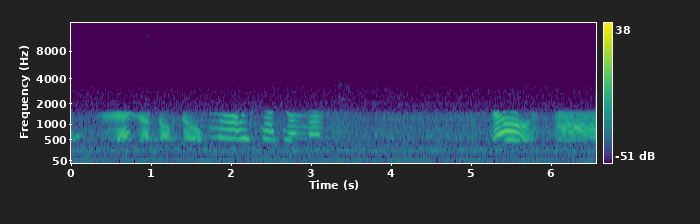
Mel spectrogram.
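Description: Film dialogue with its lows and highs cut away, so it sounds thin: a few short spoken lines in the first three seconds, a pause, then one more short word near the end.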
